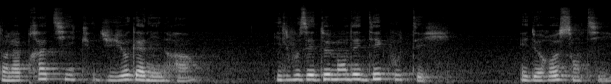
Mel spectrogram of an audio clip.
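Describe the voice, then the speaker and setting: Against noticeable background noise and audible room echo, a woman speaks with fairly even intonation at a medium pitch, leaving long, frequent pauses. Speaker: yoga teacher. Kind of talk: guided meditation. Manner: slow; soft-spoken.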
